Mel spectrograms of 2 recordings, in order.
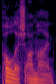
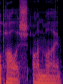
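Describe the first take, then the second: First: Polish said with a long O, POH-lish; "Polish" read as the nationality, POH-lish, as a joke; Polish as in from Poland. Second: Said in the usual way. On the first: Shown as a demonstration. The reader misreading nail polish on purpose, saying "Polish" as POH-lish. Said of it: "I'm saying it's Polish". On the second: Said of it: "Polish and polish are spelled the same way".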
